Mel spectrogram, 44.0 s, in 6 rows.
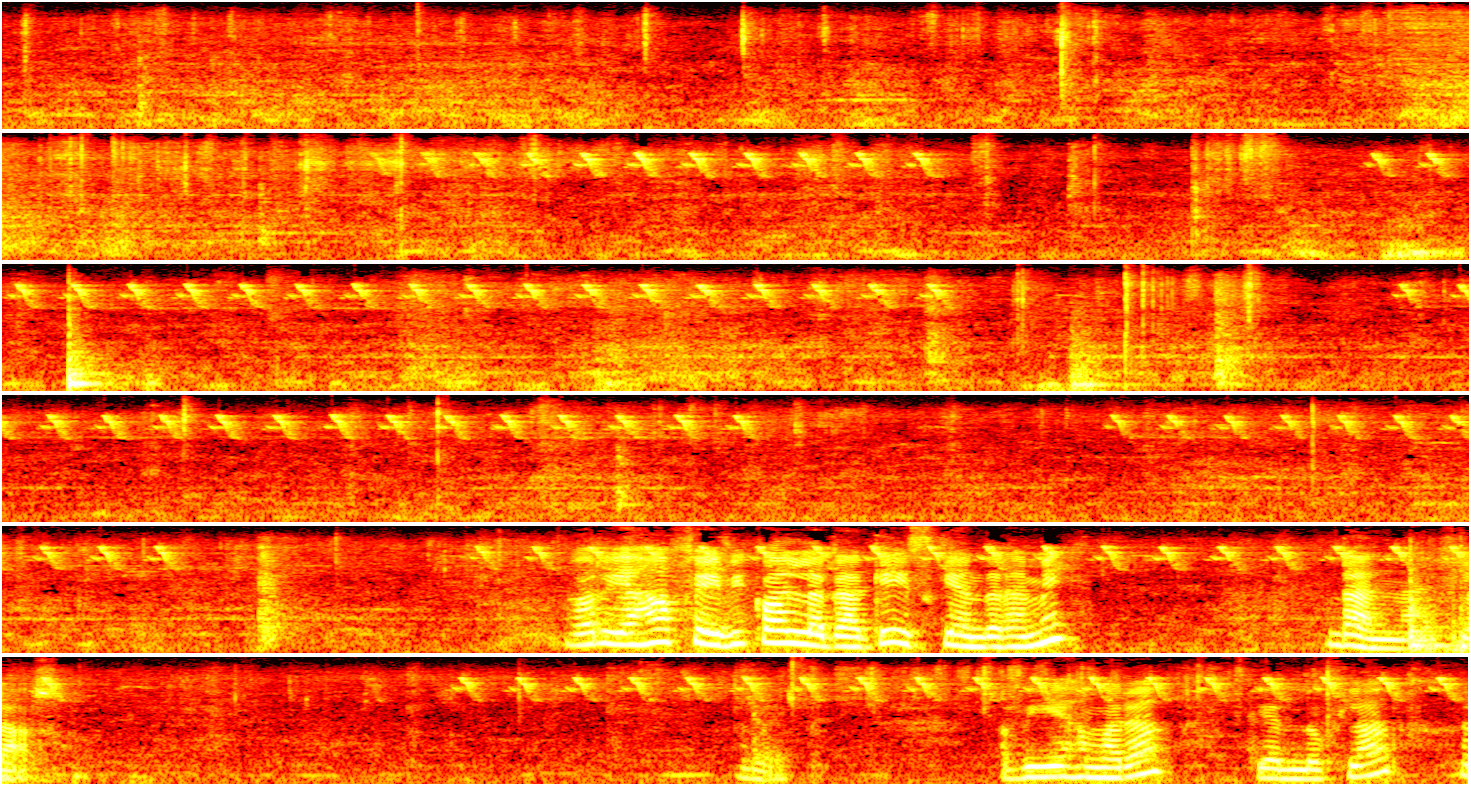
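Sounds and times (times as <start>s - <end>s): small bird chirping: 7.9s - 12.4s, 13.6s - 20.2s, 21.6s - 44.0s
paper rustling and tapping: 12.2s - 13.7s, 19.7s - 21.0s.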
